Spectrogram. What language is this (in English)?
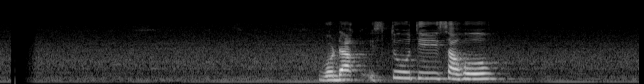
Sinhala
